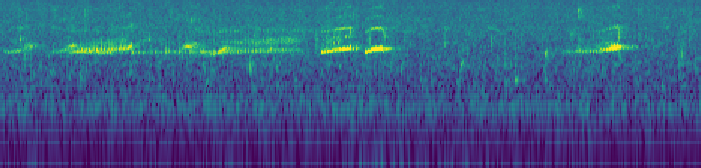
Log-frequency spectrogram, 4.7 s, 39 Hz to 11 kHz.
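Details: Kajika frog singing from a small stream in satoyama, Ichihara, Chiba, Japan, 9 June 2022: a long drawn whistled tone followed by a few short, clear rising notes, with a constant trickle of flowing water beneath.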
